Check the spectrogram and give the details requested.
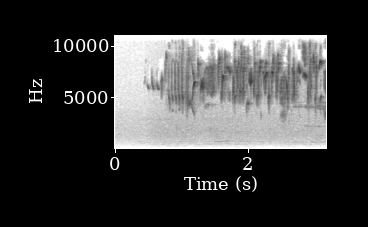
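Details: Singing yellow-fronted canary in nature: after a brief silence, a sustained run of very fast, high, sweet twittering and trilled notes that grows louder toward the end.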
